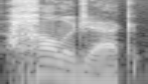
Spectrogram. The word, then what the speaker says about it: HallowJack: bit more detail his the actual name is ha le zek which hha but is generally pronounced hollow jack or lord hollow jack and he's a dread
